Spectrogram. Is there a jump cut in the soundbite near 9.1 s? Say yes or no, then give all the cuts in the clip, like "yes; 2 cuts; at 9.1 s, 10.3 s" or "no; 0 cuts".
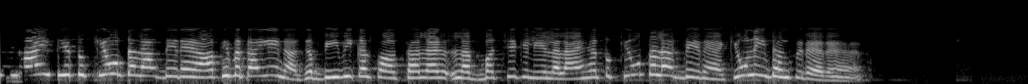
no; 0 cuts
